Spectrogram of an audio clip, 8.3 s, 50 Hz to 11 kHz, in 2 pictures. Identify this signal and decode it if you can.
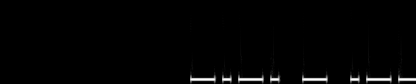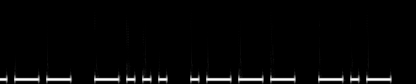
Morse code, heard as a keyed tone, about 15 wpm, 700 Hz. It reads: CT1BJK
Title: DXCC-100 Call Signs - 6 Characters - Repeated 2x - 15wpm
